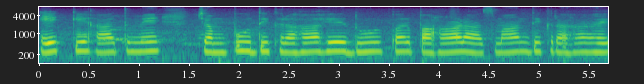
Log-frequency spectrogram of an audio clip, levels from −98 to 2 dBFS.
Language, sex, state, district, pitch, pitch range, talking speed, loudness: Hindi, female, Chhattisgarh, Sarguja, 255 Hz, 245-260 Hz, 170 wpm, -17 LUFS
